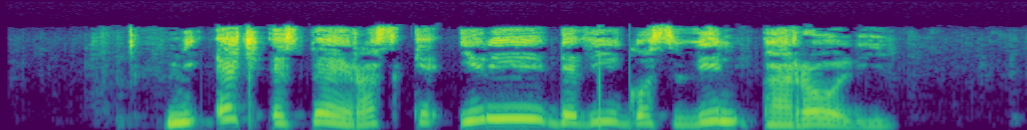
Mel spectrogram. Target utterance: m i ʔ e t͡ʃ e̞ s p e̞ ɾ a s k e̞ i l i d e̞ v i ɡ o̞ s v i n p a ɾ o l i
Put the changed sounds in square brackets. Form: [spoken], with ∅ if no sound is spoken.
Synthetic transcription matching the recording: m i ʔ e t͡ʃ e̞ s p e̞ ɾ a s k e̞ i l i d e̞ v i ɡ o̞ s v i n p a ɾ o l i

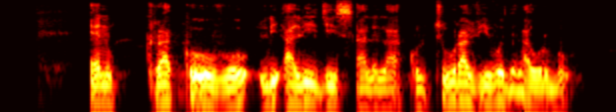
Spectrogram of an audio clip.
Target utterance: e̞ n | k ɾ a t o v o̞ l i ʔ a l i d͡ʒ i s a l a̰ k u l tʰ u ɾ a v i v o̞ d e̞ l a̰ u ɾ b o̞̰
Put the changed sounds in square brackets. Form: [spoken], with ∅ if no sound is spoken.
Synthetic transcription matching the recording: e̞ n | k ɾ a [k] o v o̞ l i ʔ a l i d͡ʒ i s a [lː] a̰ k u l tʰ u ɾ a v i v o̞ d e̞ l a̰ u ɾ b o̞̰

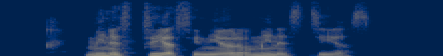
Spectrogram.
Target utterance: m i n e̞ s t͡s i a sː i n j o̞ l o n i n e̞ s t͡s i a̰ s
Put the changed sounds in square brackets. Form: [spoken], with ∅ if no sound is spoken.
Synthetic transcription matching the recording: m i n e̞ s t͡s i a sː i n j o̞ [ɾ] o [m] i n e̞ s t͡s i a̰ s

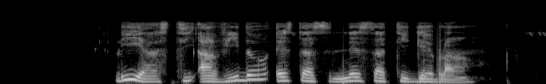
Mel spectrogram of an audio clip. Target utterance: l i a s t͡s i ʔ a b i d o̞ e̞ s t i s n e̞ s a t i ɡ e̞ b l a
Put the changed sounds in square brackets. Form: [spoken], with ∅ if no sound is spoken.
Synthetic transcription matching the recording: l i a s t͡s i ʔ a [v] i d o̞ e̞ s t [a] s n e̞ s a t i ɡ e̞ b l a

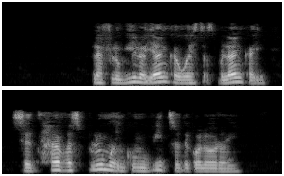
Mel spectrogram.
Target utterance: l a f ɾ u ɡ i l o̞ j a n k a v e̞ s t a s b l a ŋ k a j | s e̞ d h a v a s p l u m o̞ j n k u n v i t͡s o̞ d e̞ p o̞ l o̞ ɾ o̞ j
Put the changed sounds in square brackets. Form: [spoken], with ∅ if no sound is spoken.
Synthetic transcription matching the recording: l a f [l] u ɡ i l o̞ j a [ŋ] k a [w] e̞ s t a s b l a ŋ k a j | s e̞ d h a v a s p l u m o̞ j n k u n v i t͡s o̞ d e̞ [k] o̞ l o̞ ɾ o̞ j

